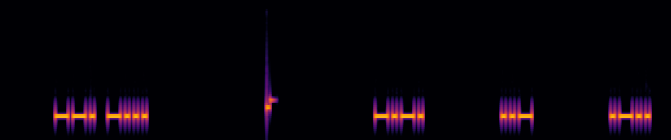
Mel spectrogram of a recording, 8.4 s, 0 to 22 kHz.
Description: Morse code, heard as a keyed tone, about 22 wpm, spaced as for 10 wpm, 700 Hz. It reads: GB CUL
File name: Top 90 QSO Elements - 6x Character Spacing - 22wpm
